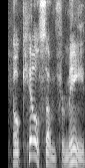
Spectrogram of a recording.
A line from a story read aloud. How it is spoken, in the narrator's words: the boy said earnestly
